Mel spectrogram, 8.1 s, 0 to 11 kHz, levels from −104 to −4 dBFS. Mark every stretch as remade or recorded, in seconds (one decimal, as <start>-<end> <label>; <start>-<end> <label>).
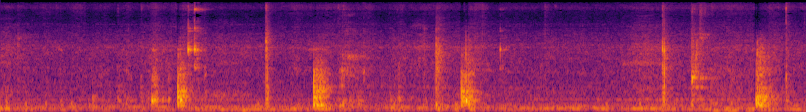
0.0-3.2 recorded; 3.2-6.2 remade; 6.2-8.1 recorded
